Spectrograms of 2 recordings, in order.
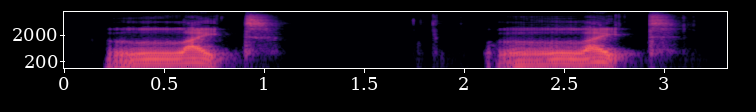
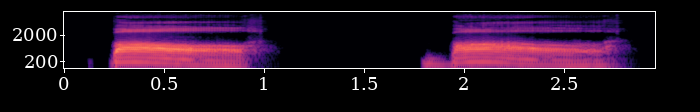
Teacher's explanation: The light L starts at the beginning and it's a bit shorter of a sound, whereas the dark L is a bit longer and a bit more pronounced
